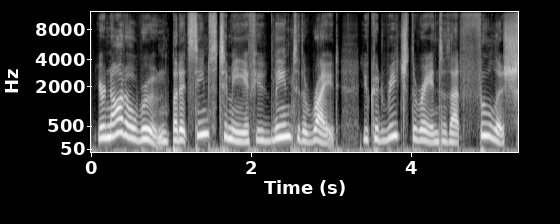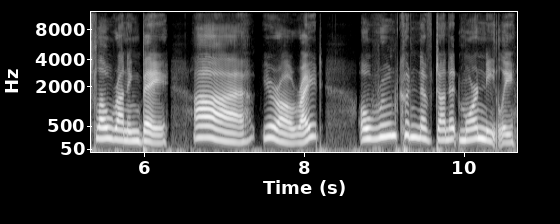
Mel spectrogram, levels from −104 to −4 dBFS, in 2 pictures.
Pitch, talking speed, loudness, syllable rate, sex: 215 Hz, 195 wpm, -16 LUFS, 4.6 syllables/s, female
